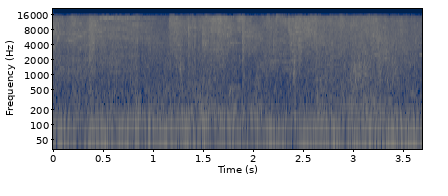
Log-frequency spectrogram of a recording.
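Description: Fiery spell blasts crackle and burst.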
